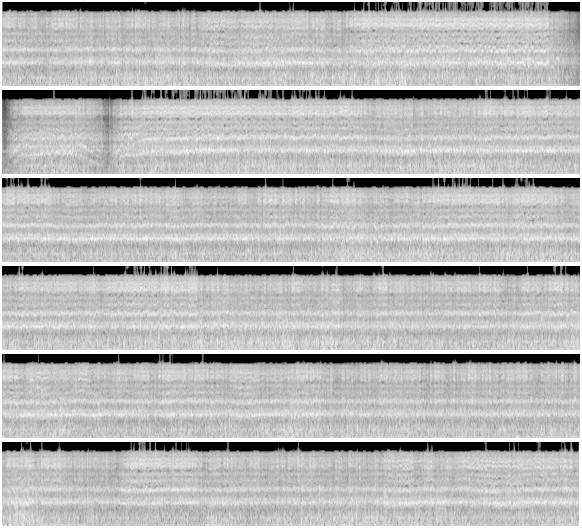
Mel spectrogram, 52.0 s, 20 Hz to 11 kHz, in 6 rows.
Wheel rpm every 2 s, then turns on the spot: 230, 220, 210, 190, 100, 170, 230, 230, 230, 230, 230, 230, 230, 230, 230, 240, 230, 220, 230, 230, 230, 230, 230, 230, 230, 230.
none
